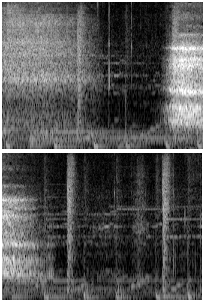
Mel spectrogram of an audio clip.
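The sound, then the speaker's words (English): A slow breath in and out during a guided forgiveness and healing meditation, soft and airy, with the exhale swelling and fading over a faint, low, pulsing background drone. “Now I want you to breathe in and out. And again.”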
